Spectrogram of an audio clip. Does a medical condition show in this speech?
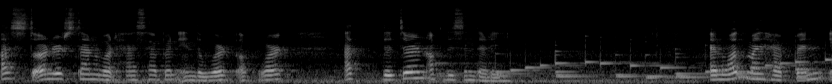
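No.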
